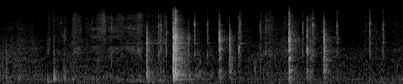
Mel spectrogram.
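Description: Irregular small clicks and light knocks from a white plastic stick blender being handled and its switch pressed, with no motor starting: the blender is dead.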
